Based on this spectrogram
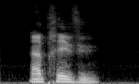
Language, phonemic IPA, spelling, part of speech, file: French, /ɛ̃.pʁe.vy/, imprévu, adjective / noun, Fr-imprévu.ogg
- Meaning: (adjective) unforeseen, unexpected; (noun) unforeseen event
